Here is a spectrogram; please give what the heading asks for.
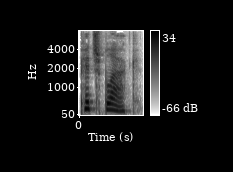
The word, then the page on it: pitch-black: British English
